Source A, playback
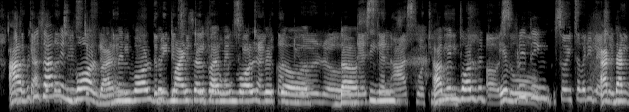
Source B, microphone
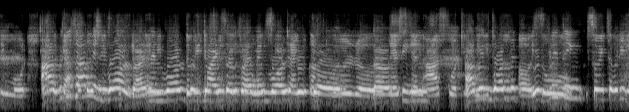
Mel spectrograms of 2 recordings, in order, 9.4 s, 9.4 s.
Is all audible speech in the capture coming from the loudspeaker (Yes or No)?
Yes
